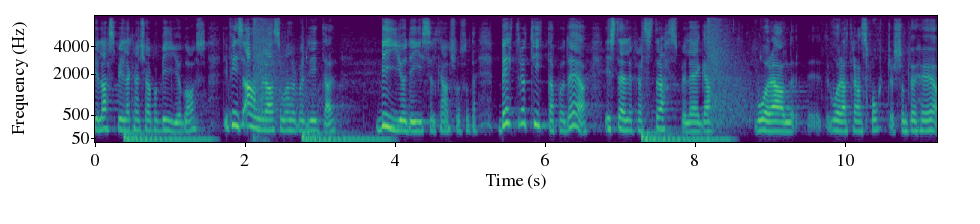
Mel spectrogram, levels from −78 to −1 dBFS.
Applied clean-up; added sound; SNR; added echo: none; Gunshot, gunfire + Bass drum; 11 dB; none.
